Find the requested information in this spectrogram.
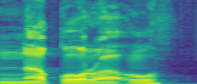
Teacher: قاف از حروف استعلاس و قلقله میخواد اینجا و را هم حکمش استعلاس چون فتحه داره.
